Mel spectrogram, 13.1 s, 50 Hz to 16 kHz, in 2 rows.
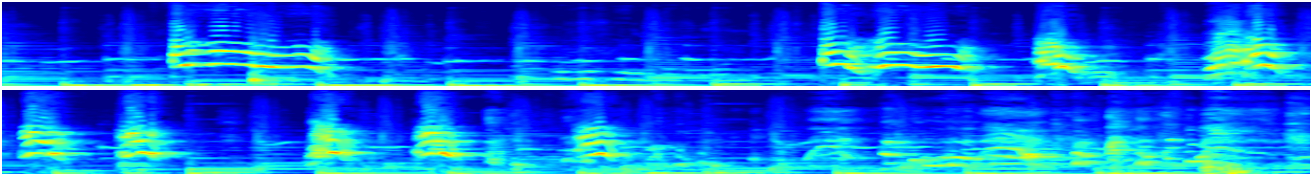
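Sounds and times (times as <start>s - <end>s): background music: 0.0s - 13.0s
puppy barking: 0.8s - 1.8s, 4.1s - 9.9s.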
